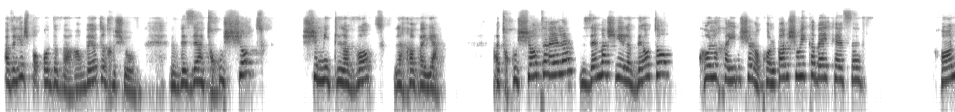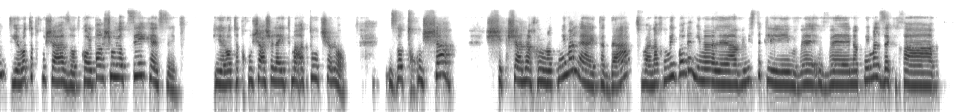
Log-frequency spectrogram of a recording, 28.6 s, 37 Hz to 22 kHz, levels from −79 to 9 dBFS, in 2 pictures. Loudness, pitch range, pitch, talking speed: -16 LUFS, 190-265 Hz, 215 Hz, 125 wpm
